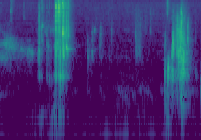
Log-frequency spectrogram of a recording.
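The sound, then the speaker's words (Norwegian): Mouth noises of someone sipping and swallowing coffee into a microphone, with two short, wet bursts about a second and a half apart and quiet pauses between them. “Jeg prøver alt jeg kan å ikke slurpe eller svelge uh, inn i mikrofonen.”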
